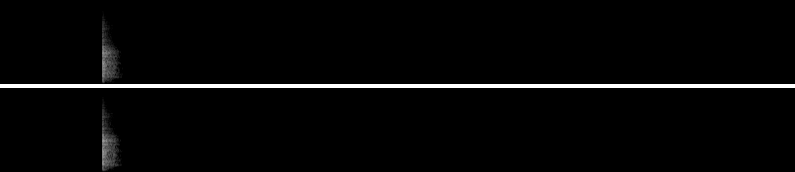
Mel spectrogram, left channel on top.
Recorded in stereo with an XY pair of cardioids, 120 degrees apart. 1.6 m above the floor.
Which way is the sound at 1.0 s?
15° right.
